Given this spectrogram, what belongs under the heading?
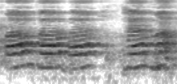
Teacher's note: प, फ, ब, भ, म, इनका उच्चारण स्थान क्या होगा? ओष्ठ।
